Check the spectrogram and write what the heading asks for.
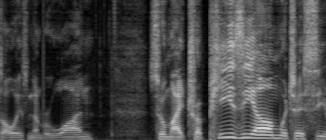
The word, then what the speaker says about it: trapezium: trapezium rhymes with thumb and there is the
